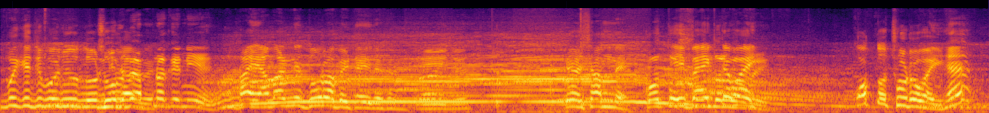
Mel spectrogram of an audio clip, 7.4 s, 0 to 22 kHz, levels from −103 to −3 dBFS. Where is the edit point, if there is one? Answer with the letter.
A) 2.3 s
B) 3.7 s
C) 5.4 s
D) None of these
D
